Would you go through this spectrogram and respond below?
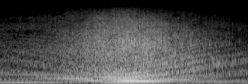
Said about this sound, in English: I rushed it through in a few months, got my private pilot license, and I bought this Tiger Moth.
